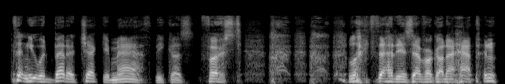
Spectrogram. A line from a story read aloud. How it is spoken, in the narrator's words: he chuckled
